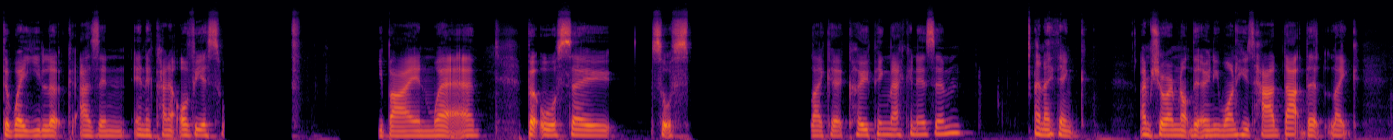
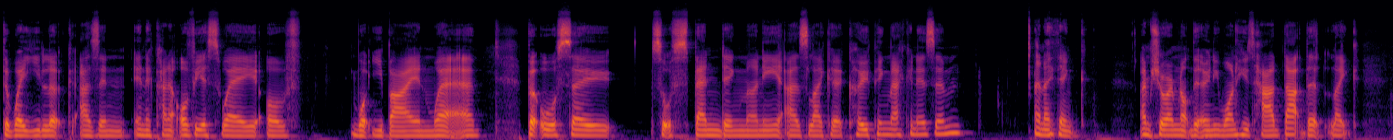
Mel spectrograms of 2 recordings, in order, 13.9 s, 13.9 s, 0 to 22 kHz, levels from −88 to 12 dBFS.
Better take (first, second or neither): second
